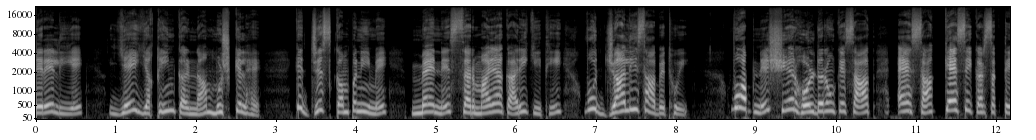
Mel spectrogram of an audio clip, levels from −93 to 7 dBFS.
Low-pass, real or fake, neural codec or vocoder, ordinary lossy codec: none; fake; vocoder, 48 kHz, 128 mel bands, Vocos; none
